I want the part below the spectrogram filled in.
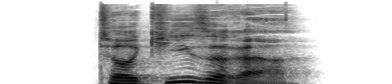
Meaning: inflection of türkis: 1. strong/mixed nominative masculine singular comparative degree 2. strong genitive/dative feminine singular comparative degree 3. strong genitive plural comparative degree
- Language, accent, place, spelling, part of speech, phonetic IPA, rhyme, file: German, Germany, Berlin, türkiserer, adjective, [tʏʁˈkiːzəʁɐ], -iːzəʁɐ, De-türkiserer.ogg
